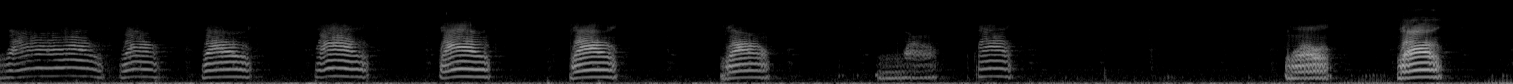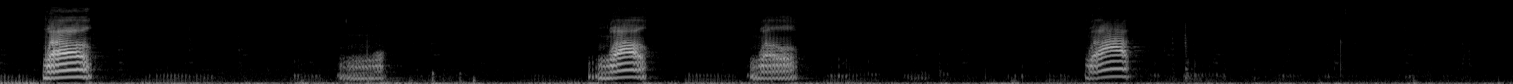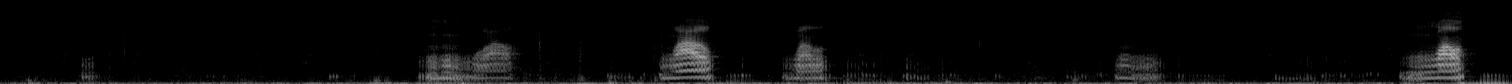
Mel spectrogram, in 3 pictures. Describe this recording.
kot miauczaco mruczacy [Cats purr meow]
Rozmowa z moją kocicą. Albo jej opowieść. A może prośba o przytulenie? O jedzenie?
[My cat's story. Is she asking for something? Maybe for a hug? Oe something to eat?]
ZOOM H5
